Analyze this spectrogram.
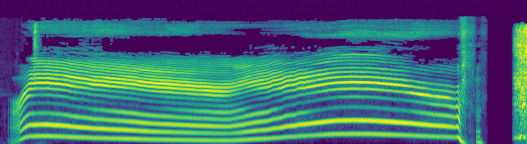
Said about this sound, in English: What was that? Siren. Good grief.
